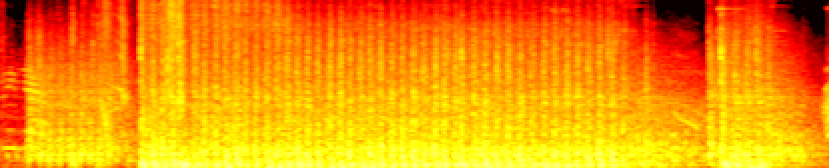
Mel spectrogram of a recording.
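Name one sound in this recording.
A machine gun fires a long, rapid burst close by.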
